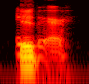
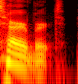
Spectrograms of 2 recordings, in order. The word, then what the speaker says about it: Herbert: Is it Herbert or is it Hebert? – It's however you want to pronounce it. – It's Herbert. But it's Hoover. – Unless you're French, then yeah. It's Hebert.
